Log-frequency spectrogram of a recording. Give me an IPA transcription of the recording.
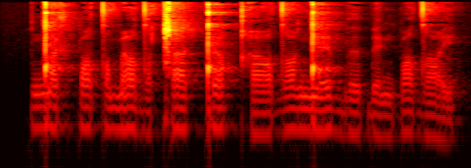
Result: ŋ͡ǃ a x p o tˤ ə m e dˤ ɘ ǁ a ǃ ə qʰ ɛ dˤ ɘ ŋ͡ǃ ɛ b ə ɓ ɛ ŋ p ɛ dˤ e

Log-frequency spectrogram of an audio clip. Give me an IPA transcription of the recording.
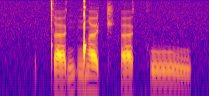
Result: t æ ɡ ŋ͡ǃ æ t͡ʃʼ æ k u

